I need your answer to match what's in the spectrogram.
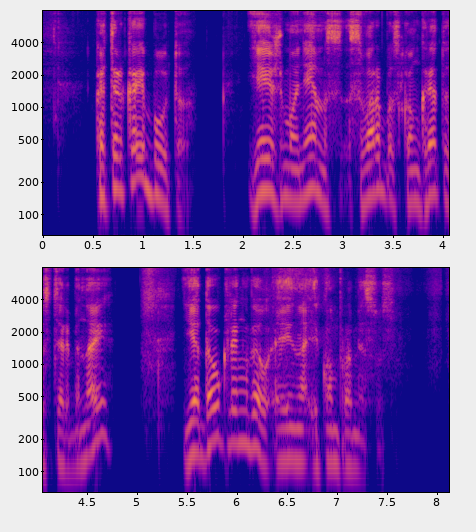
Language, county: Lithuanian, Kaunas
